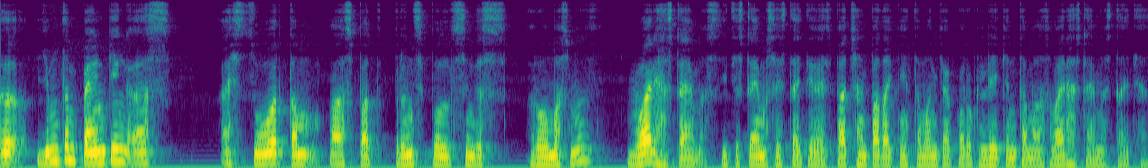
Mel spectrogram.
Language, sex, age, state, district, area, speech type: Kashmiri, male, 30-45, Jammu and Kashmir, Bandipora, rural, spontaneous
